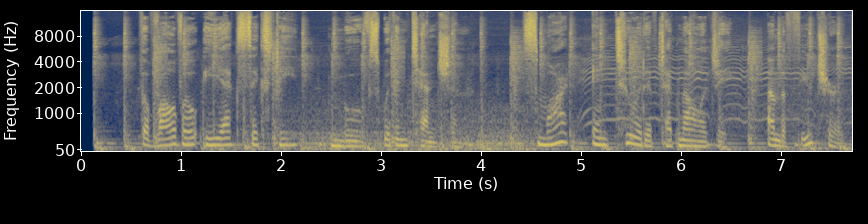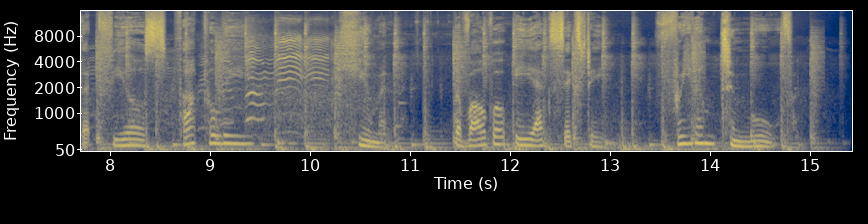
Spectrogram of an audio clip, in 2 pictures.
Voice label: spot, english commercial voice over; Volvo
